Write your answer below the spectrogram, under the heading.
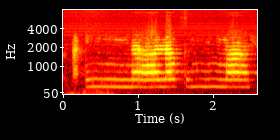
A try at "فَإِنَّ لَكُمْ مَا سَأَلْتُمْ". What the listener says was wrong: نہیں فإن یہ نون کو نہ کھینچیں، فإن لكم ما سألتم، اب اس کو ملا کر پڑھ لیجئے، فإن لكم ما سألتم،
